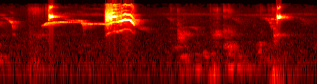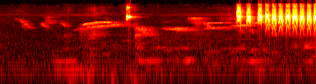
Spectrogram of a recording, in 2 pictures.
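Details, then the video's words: Sumatran leafbird, used as a lure to spur others to sing. Sharp chips, a loud ringing slurred whistle, and scattered squeaky notes, ending in a burst of fast, buzzy, high trilling. "SOGON GACOR EMOSI | pancingan sogok ontong atau SOGON biar cepat bunyi, suara asli"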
